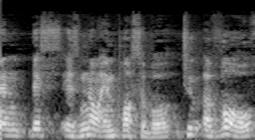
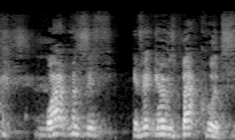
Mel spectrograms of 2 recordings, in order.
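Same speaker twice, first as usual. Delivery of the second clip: ordinary talk, nothing marked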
